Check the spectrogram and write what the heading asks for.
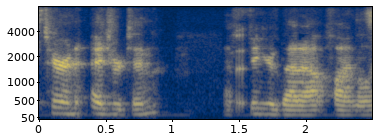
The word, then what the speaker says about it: Taron Egerton: video of Taron Egerton saying fun fact it's pronounced Taron Egerton the interviewer had just said introduce yourself Taron Egerton was like nope it's Taron Egerton the interviewer yeah I didn't know I didn't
